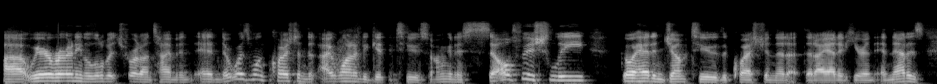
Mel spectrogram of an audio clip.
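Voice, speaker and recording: A man's voice: medium pitch, animated, a little fast. A man hosting a podcast, casually interviewing and building his questions in a rambling, tentative way. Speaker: podcast host. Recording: dull lo-fi podcast audio.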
